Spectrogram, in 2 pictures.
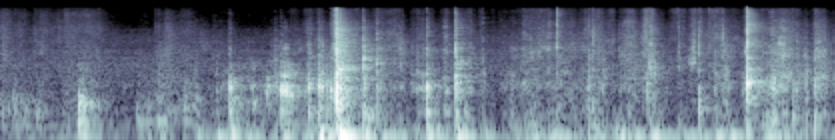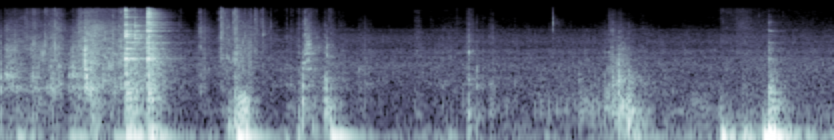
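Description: A cardboard trading-card blaster box being opened by hand, with its foil-wrapped packs taken out and set down on the table: scattered taps and knocks with short bursts of wrapper crinkle, the loudest knocks about two and a half seconds in and near the end.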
